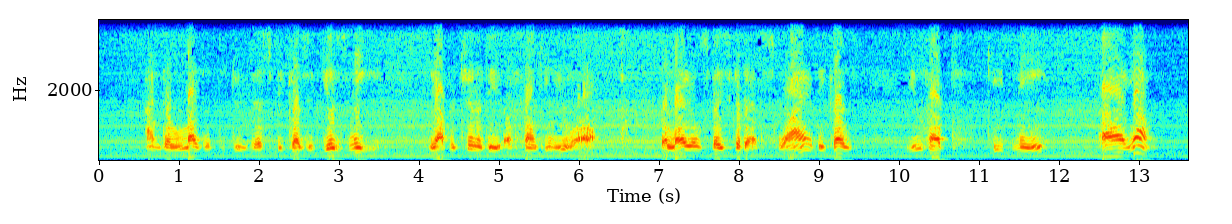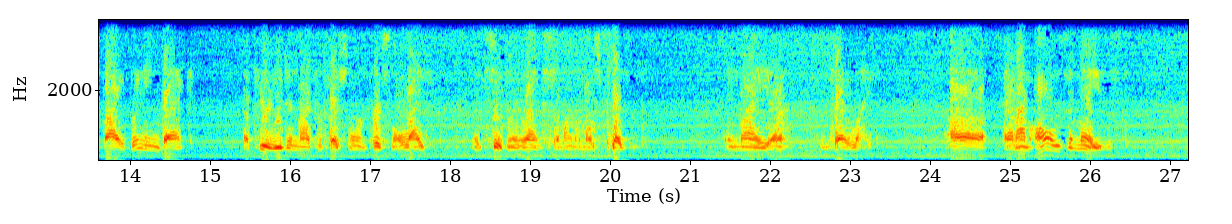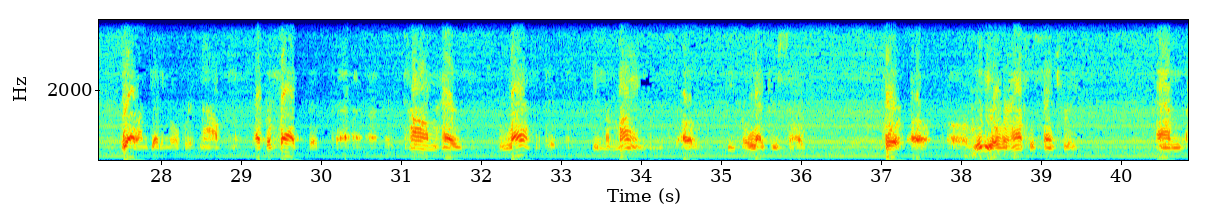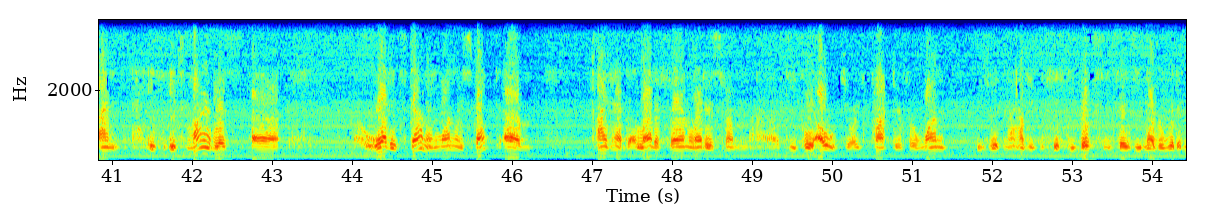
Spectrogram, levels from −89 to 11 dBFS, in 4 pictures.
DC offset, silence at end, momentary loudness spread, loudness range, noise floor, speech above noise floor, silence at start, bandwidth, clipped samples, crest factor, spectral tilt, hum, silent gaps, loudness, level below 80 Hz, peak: under 0.1%; 0 s; 19 LU; 3 LU; -35 dBFS; 23 dB; 0 s; 4 kHz; under 0.1%; 14 dB; -9 dB/octave; none; none; -13 LUFS; -48 dBFS; 0 dBFS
